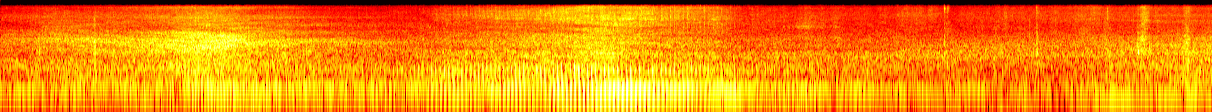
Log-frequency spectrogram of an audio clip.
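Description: Street traffic: the engines and tyres of passing vehicles, swelling to a peak about halfway through as one passes close, then easing off.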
